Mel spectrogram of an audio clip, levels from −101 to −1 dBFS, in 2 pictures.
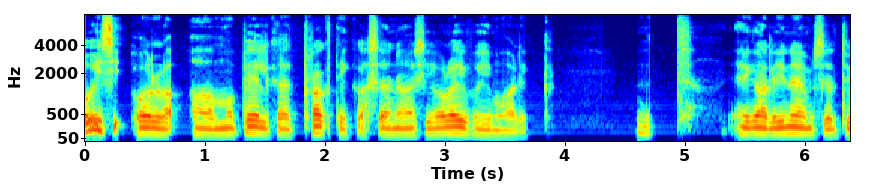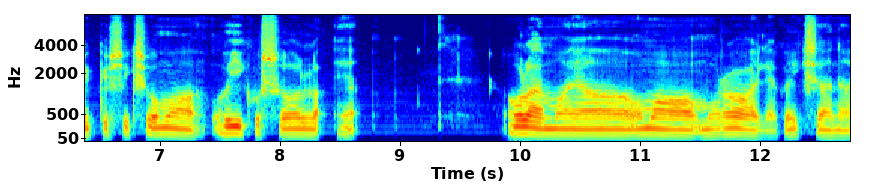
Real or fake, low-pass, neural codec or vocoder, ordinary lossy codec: real; none; none; none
